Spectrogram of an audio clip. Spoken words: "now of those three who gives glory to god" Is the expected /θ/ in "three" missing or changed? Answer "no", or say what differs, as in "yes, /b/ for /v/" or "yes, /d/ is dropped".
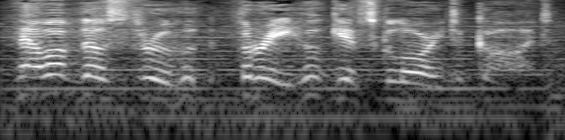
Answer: no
